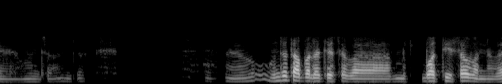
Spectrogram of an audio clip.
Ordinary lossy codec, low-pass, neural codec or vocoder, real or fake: none; 3.6 kHz; none; real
